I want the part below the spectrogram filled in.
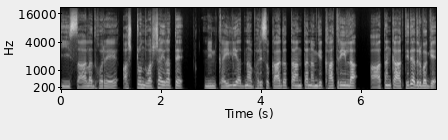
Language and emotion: Kannada, fearful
